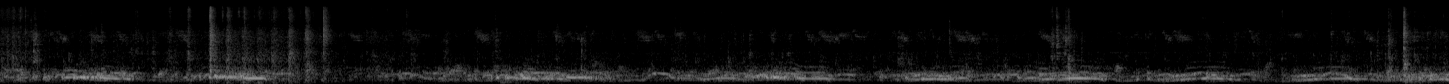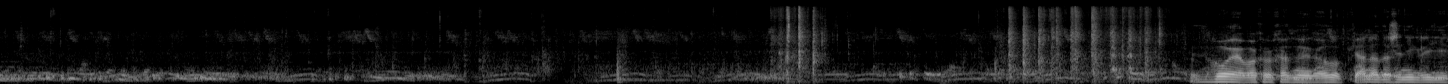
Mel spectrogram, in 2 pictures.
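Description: Pigeons coo softly in repeated low, rolling calls.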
